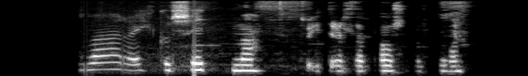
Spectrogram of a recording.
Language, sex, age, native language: Icelandic, female, 8, Icelandic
